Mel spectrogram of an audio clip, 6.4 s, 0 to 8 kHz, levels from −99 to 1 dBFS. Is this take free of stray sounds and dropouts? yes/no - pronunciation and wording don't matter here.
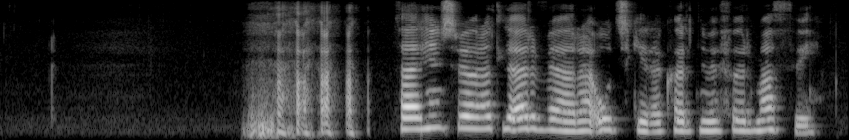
no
